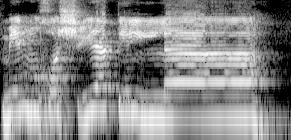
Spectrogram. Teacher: ہاں کی آواز ہم نے واضح ادا کرنی ہے وقف کرتے وقت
